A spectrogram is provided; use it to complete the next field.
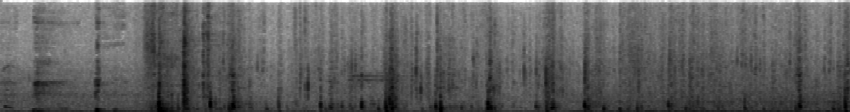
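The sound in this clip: Footsteps of a man walking away toward home: a long run of irregular, fairly crisp steps, some heavier than others, continuing alone throughout.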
